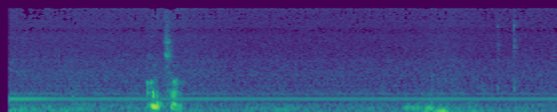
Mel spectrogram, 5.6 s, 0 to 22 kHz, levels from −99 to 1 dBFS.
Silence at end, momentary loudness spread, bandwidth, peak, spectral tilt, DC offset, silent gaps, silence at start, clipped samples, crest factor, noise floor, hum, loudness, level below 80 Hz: 0 s; 27 LU; 17 kHz; -8 dBFS; -8 dB/octave; under 0.1%; none; 0.1 s; under 0.1%; 26 dB; -53 dBFS; none; -31 LUFS; -46 dBFS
